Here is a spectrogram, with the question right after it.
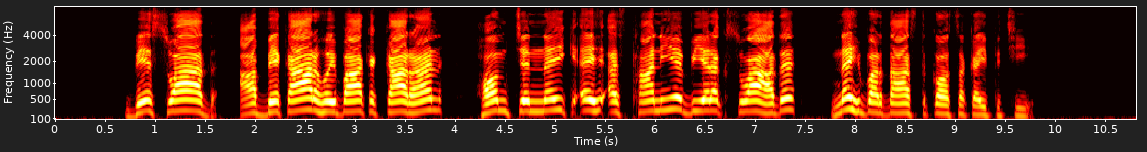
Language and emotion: Maithili, disgusted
